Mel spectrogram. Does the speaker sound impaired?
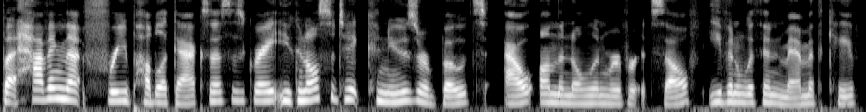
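No.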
